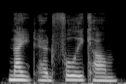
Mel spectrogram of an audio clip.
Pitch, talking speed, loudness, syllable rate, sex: 190 Hz, 190 wpm, -18 LUFS, 4.7 syllables/s, female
